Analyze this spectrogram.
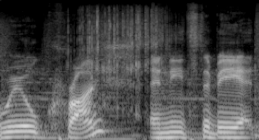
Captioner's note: crisp skin crunching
